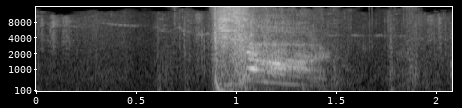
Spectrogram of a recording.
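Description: Swords clash with a sharp metallic ring.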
